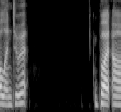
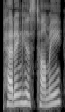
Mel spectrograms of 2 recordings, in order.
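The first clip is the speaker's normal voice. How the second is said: ordinary talk, nothing marked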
